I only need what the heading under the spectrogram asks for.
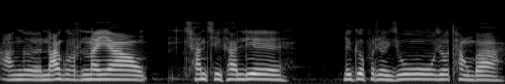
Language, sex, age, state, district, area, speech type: Bodo, female, 60+, Assam, Kokrajhar, rural, spontaneous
